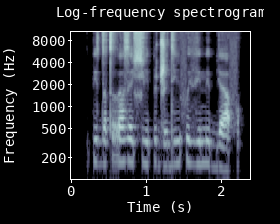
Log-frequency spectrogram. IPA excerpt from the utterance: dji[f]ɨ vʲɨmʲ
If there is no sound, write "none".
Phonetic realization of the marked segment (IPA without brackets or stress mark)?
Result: f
